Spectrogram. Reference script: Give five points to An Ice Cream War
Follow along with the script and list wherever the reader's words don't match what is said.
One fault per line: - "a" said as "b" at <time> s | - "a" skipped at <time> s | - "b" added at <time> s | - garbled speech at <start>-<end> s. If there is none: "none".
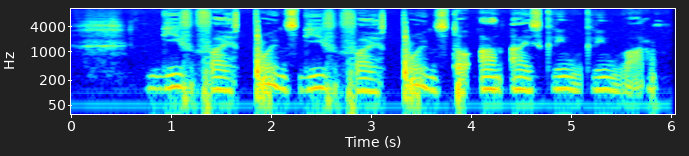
- "give five points" added at 2.4 s
- "Cream" added at 5.1 s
